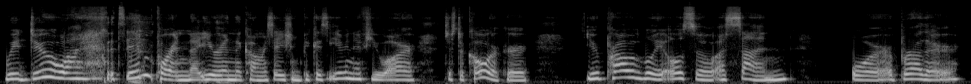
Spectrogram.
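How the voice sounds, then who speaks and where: Creaky-voiced woman from Iceland, mellow tone. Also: on the high side, normal speed, rough recording. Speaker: guest, nutrition practitioner. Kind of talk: casual explanatory interview talk.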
